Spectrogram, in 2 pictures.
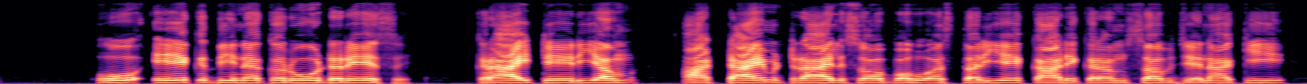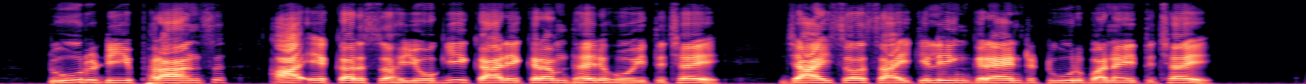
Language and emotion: Maithili, neutral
